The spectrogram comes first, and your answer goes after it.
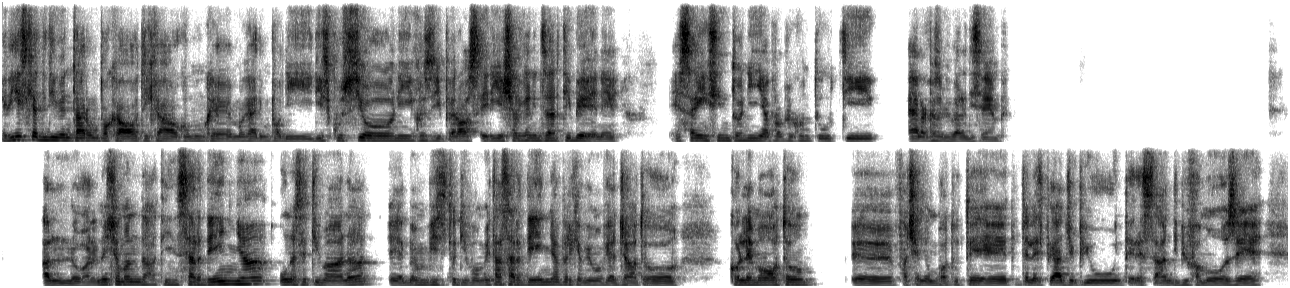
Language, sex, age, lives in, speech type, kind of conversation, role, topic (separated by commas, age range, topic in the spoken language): Italian, male, 18-19, Italy, conversation, unstructured, none, Qual è il tuo miglior ricordo con i tuoi amici?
